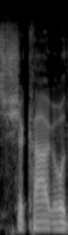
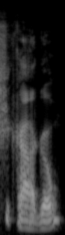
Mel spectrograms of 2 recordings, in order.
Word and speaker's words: Chicago: And I want you to pronounce Chicago the right way, It's Chicago. – Yeah. – Chicago. – Not the way I say it.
